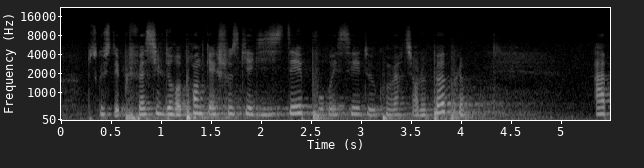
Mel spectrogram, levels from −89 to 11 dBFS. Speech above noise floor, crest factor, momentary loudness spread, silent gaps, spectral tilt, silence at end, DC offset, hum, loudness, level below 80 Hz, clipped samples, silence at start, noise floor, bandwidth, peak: 28 dB; 20 dB; 16 LU; none; -6.5 dB/octave; 0 s; under 0.1%; none; -35 LUFS; -46 dBFS; under 0.1%; 0 s; -62 dBFS; 12.5 kHz; -14 dBFS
